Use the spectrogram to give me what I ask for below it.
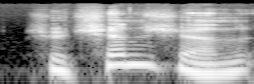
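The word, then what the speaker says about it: Tsuchinshan: able to see it um and shuch chinin is spelled so just to you're trying to do that phonetically it's not phonetic well I guess it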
